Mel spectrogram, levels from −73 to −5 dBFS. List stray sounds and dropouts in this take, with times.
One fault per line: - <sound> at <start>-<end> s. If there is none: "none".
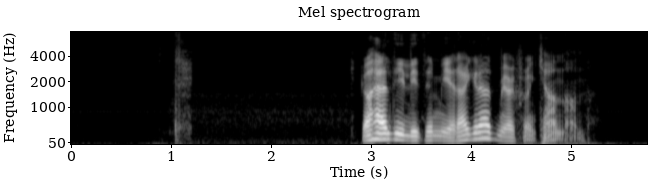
none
